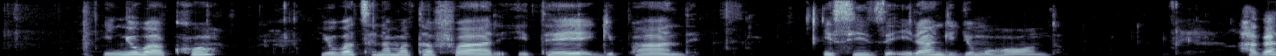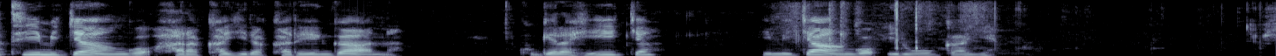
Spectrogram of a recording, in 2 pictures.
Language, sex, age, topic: Rundi, female, 36-49, education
